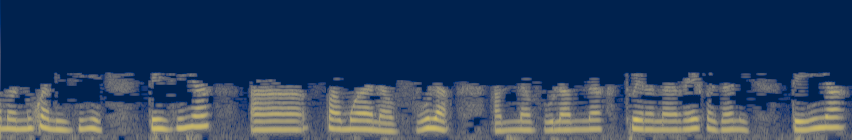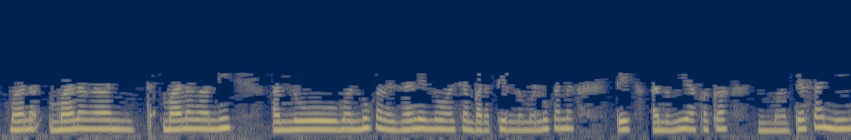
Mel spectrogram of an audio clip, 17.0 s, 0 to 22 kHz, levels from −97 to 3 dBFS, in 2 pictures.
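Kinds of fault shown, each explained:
MP3 compression: Throughout the speech, nothing is heard above 3 kHz, and the sound is heavily degraded and watery. This is likely a very low-bitrate MP3, around 8 kbps, where the encoder cuts the treble and drops weak frequency lines that flicker between frames.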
